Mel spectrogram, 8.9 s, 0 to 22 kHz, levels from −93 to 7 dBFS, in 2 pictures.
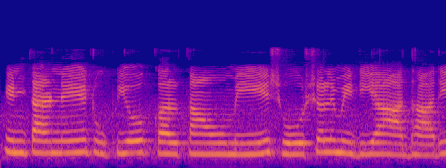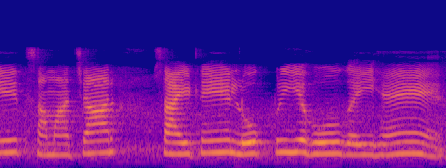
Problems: constant background noise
